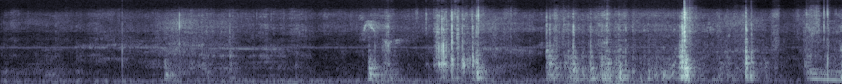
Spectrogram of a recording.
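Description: Clicks and scraping of a plastic jar being handled and its plastic screw lid pressed on and turned shut, with snake tongs knocking against the jar. The clatter starts a little under three seconds in, with one sharp click about five seconds in.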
